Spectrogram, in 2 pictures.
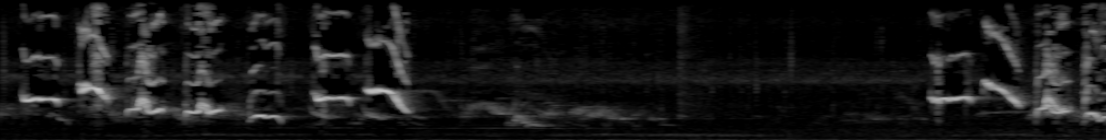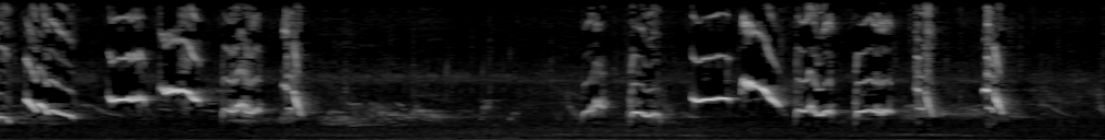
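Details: Oriental magpie-robin fighting song for stirring male birds and voice training, delivered in three bouts of rapid, high, sharp chattering notes, roughly three or four per second, separated by quiet gaps of a few seconds.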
